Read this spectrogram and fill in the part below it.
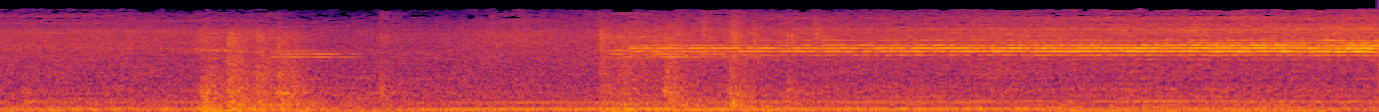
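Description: Dirt and debris tumble from a loader bucket into a metal trailer with thuds and rattles.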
